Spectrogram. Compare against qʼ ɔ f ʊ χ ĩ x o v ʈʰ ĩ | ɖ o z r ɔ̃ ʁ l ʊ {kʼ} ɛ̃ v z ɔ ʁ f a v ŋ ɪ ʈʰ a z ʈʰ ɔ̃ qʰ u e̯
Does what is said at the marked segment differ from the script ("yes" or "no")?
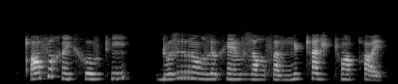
yes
